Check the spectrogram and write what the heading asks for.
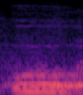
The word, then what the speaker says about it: U: This one is Ooh, like Ooh.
